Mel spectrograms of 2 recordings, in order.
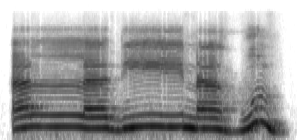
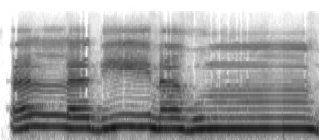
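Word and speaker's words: الذين هم: Cara membacanya adalah jelas, tidak boleh berdengung. Cara membacanya alladzina hum tidak boleh alladzina hum. Nah, itu salah ya. Tidak boleh berdengung, harus jelas.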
